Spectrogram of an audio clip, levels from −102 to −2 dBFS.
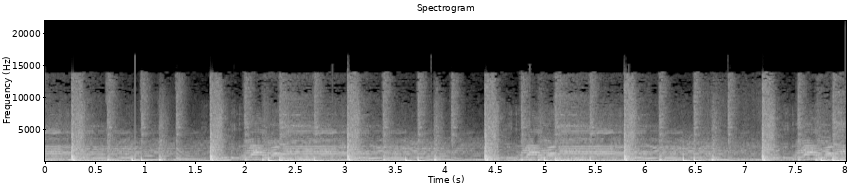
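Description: At 0.91, 1.90, 2.88, 3.87, 4.85, 5.84 and 6.84 s there is an overlap between stream segments. The timestamps of neighbouring one-second segments overlap, so the player discards 9 to 17 ms of sound that was never duplicated, and the waveform jumps across the missing piece. Each one is a small click or skip about once a second. Unlike a dropout, no silent gap is heard; sound is removed rather than replaced.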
